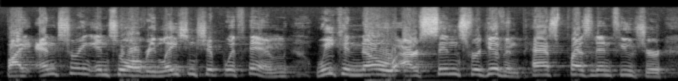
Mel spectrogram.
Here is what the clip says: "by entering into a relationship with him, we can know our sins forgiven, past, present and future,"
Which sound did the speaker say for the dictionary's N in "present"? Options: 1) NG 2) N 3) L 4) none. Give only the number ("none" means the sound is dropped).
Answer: 4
